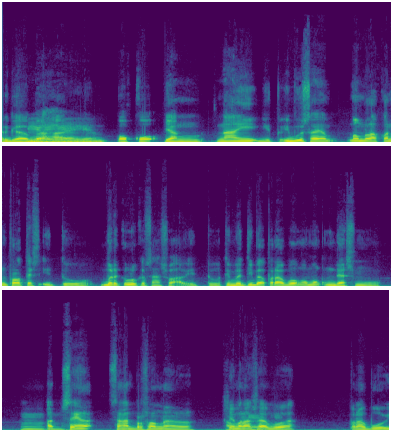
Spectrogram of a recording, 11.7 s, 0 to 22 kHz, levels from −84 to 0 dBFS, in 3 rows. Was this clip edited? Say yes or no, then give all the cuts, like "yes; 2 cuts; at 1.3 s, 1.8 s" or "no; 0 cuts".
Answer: no; 0 cuts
